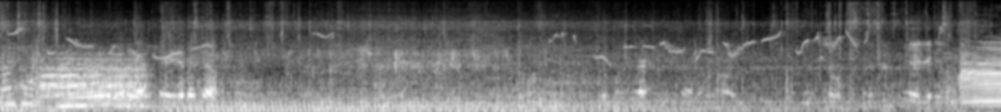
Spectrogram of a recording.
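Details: Herd of tame cows wandering far to find food; a cow's loud moo opens, then comes a long stretch of low rumbling background and bird chirps, then another moo begins at the close.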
